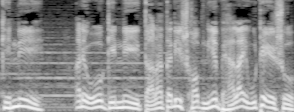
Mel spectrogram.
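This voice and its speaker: A man's voice: fairly high pitch, lively intonation, brisk, dark tone, soft background music, natural voice. A man playing a responsible village father urging his family on in a fairy tale cartoon. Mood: urgent.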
